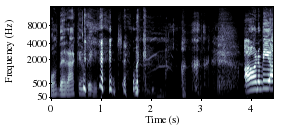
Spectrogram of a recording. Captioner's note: laughter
